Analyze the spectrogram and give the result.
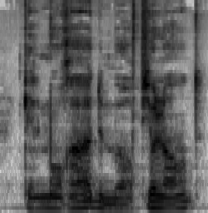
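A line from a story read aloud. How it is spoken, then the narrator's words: Slow. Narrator (French): fit-elle lentement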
